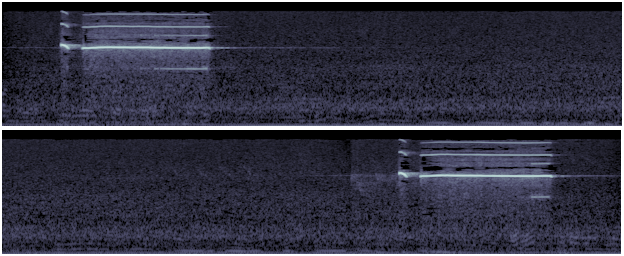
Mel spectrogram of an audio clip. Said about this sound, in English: Now let's review the hawks themselves. First, the broad-winged shrill whistle.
